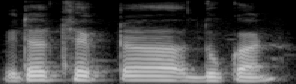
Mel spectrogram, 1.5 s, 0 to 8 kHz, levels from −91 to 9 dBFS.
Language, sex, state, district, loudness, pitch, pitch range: Bengali, male, Tripura, West Tripura, -16 LUFS, 150 Hz, 135-150 Hz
